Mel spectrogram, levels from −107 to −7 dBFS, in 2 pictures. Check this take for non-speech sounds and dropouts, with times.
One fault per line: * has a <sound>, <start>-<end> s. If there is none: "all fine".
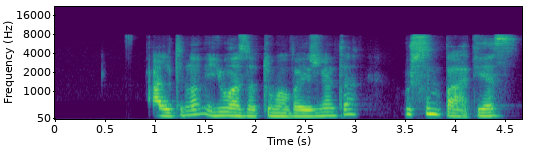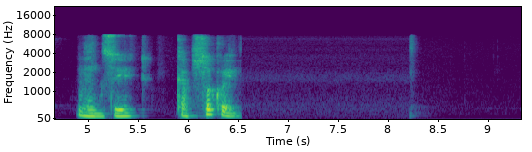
all fine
